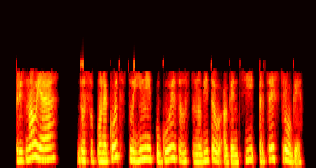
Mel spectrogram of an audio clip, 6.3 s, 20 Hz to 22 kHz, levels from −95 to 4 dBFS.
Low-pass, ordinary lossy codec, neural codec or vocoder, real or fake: 19.8 kHz; AAC, 16 kbps; none; real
